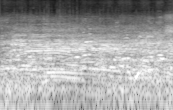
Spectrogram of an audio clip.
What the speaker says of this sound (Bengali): আচ্ছা দেখান তো গরুগুলো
